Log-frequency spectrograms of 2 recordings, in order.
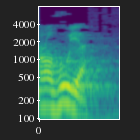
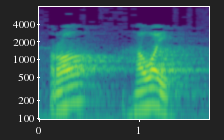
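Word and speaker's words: Rahawayh: Kebanyakan membacanya Rohuya. Kalau ahli hadis bacanya dengan Rohawaih.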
